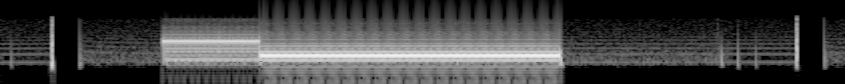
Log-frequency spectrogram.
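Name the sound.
radio dispatch alert tones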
